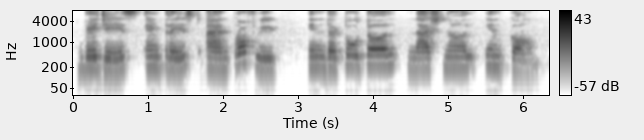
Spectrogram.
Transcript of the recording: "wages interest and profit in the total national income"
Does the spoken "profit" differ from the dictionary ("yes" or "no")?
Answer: no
